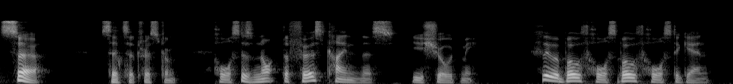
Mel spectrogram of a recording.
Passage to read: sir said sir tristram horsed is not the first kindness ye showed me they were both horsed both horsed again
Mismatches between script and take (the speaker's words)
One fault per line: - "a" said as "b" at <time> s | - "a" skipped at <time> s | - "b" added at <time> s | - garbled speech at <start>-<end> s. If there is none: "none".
none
